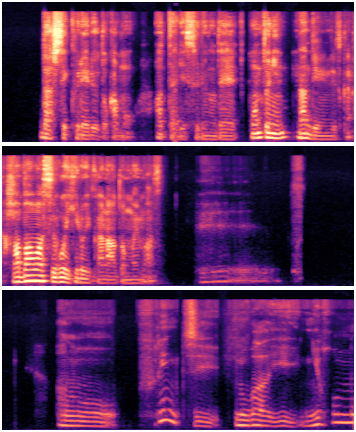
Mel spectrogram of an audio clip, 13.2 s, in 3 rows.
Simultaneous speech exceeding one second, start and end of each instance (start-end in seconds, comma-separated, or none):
none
